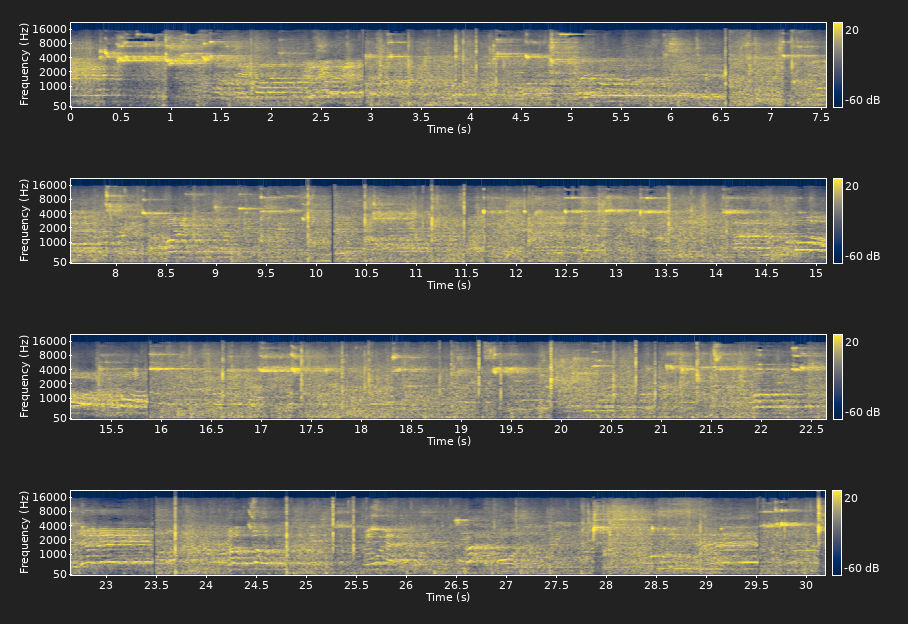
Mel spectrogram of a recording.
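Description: A basketball bouncing repeatedly on an indoor gym court during play, with players' indistinct calls and chatter echoing in the large hall.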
